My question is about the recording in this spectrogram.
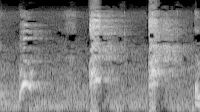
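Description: A dog barking: a short rising yelp, then two sharp barks about half a second apart.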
